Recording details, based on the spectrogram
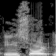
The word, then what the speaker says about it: eSword: Se pronuncia eSword y se escribe eSword con W, como espada electrónica. E de electrónico, guión, espada en inglés, SWORD.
